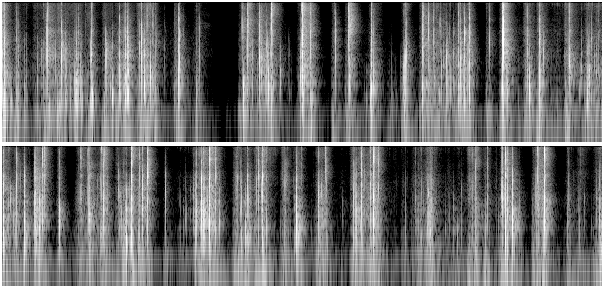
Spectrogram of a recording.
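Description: A printed plastic package full of polenta flour is held in both hands and squeezed and crinkled with fingertips and nails. Dense bursts of bright, crackling crinkles come in quick clusters separated by short silent pauses, with almost no low end and no ring after each crackle.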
